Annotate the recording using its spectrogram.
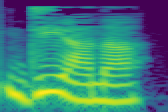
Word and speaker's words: Diana: You are only Diana, she said, pronouncing it in the French style as she always did, with the emphasis on the first syllable.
